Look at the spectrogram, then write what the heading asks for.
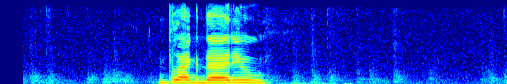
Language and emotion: Russian, positive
